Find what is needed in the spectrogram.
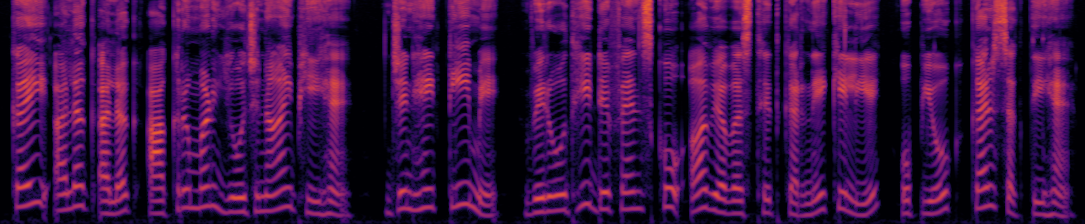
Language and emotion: Hindi, neutral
